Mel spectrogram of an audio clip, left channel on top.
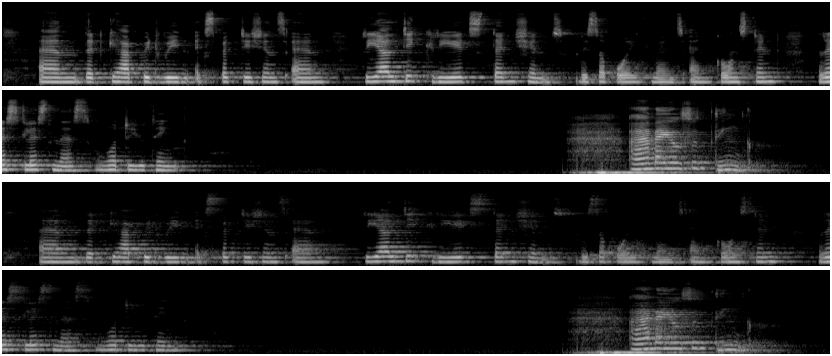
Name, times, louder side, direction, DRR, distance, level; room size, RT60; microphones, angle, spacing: voice 1, 0.4-3.3 3.6-7.8 8.2-10.2, left 5 dB, 65° left, 12 dB, 0.4 m, -26 dB
voice 2, 13.9-15.8, left 3 dB, 85° left, 7 dB, 0.8 m, -25 dB
8.3 x 7.3 x 7.4 m, 1.3 s
head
